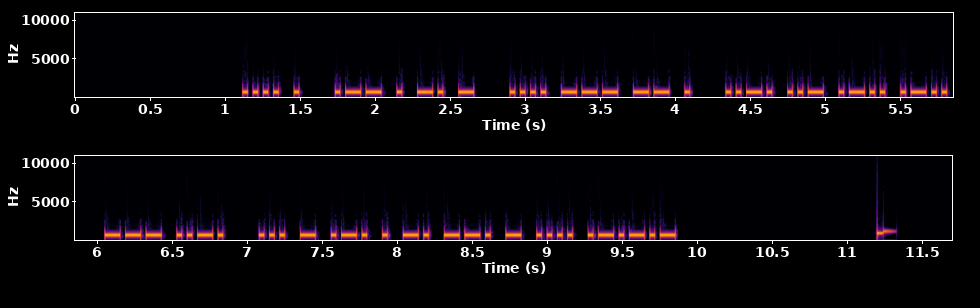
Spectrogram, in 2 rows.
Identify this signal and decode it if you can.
Morse code, heard as a keyed tone, about 34 wpm, 700 Hz. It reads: HE WENT HOME FULL OF STRENGTH.
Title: Sentences from Top 1300 Words 35wpm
